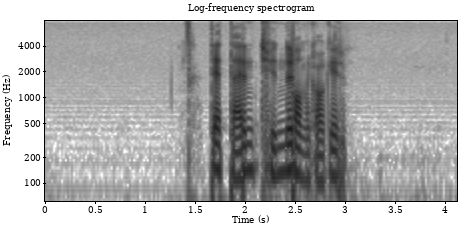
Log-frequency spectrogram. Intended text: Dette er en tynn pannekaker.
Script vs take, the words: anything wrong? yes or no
no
